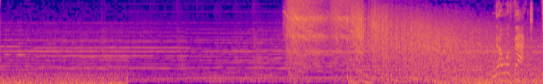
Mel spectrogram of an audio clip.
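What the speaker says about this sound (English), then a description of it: "Target that ship, and fire all weapons!" Starship weapons firing in Star Trek Online, a sudden loud blast and crackling discharge midway, followed by further bursts over a low droning rumble and tonal hum of engines.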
